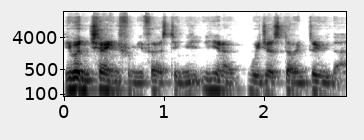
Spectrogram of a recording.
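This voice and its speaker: This man talks fairly quickly, somewhat breathy, with fairly even intonation. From Scotland, Glasgow. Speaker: podcast host. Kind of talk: casual chat.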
